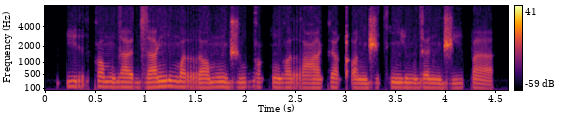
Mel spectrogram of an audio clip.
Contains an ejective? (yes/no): yes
